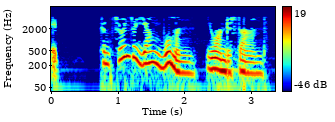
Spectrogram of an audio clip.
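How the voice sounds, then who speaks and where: A man's voice: a little high, huge pitch swings, a little slow, breathy edge, no room sound, narrow, tinny audio, heavily acted. A man voicing a courteous, fussy and easily embarrassed king in an audiobook, with a hesitant, hurt manner. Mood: pleading, delicate.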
